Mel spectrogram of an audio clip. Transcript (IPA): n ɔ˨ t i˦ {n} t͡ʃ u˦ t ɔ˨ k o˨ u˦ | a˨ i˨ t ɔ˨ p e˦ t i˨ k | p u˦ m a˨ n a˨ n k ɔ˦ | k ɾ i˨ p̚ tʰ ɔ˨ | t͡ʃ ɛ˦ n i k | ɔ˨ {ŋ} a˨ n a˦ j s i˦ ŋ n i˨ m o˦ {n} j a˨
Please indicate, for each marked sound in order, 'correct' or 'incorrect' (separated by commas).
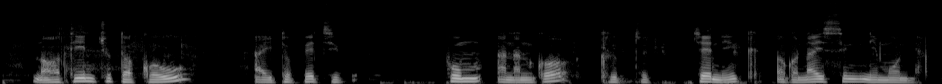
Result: correct, incorrect, correct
